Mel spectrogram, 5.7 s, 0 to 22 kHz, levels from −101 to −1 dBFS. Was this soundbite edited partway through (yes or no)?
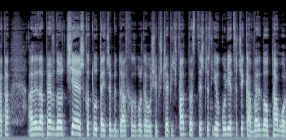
yes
